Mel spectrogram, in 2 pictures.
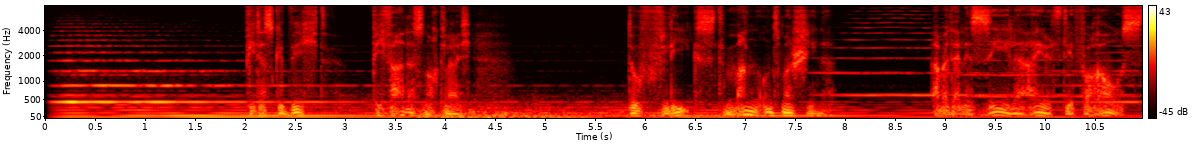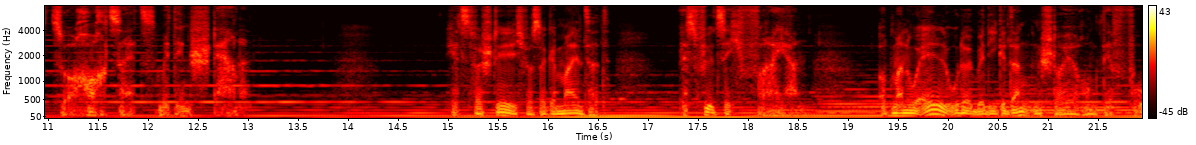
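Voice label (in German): Hörspiel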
